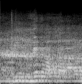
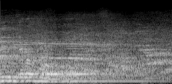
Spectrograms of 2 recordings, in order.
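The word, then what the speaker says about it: विग्रह: So, Vigraha, not Vigraho, as we say in Bengali.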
